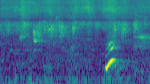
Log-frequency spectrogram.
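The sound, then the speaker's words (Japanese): Warm water is poured over shoulders and neck during a bath, a soft, steady stream of running and splashing water that stays faint and continuous throughout. “肩と首のところも。ここお湯で温めると気持ちいいよね。”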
